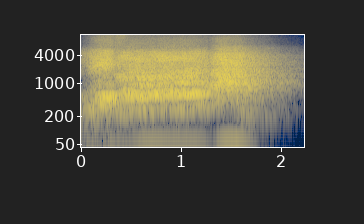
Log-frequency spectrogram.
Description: Category:Crowd cheers (SSB4) You cannot overwrite this file.
Little_Mac_Cheer_French_PAL_SSB4.ogg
